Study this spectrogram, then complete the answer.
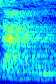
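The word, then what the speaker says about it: Tsangpo: So here it is written T-S-A-N-G-P-O, but in this word we will pronounce it like Sangpo. T is silent because we can't pronunciate Sangpo.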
